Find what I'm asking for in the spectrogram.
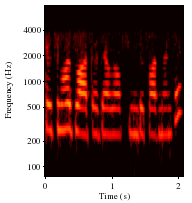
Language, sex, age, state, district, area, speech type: Kashmiri, female, 18-30, Jammu and Kashmir, Kulgam, rural, conversation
